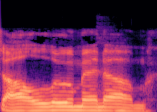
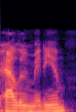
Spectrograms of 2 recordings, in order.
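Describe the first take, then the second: First: The word has four syllables, American style. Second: The word has five syllables, British style. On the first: The speaker calls it right. "That one drives me insane. It's aluminum" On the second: The speaker calls it wrong. "you like watch all these British shows"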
